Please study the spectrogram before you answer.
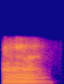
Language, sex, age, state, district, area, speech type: Manipuri, male, 45-60, Manipur, Imphal East, rural, conversation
